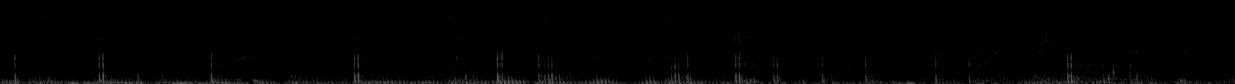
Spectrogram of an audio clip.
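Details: Tehran, a Persian cat napping as a hand pets him, snores with a low continuous rumble and repeated hissy inhalations every second or two, dotted with small sharp ticks.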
